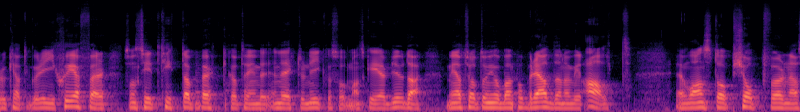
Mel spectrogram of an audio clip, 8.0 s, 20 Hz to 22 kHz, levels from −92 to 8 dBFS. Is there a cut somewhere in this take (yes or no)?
yes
